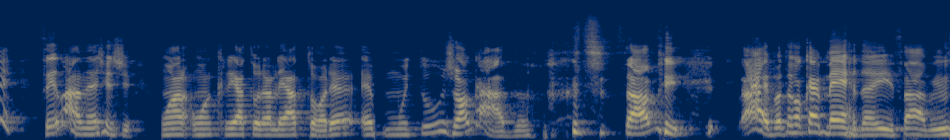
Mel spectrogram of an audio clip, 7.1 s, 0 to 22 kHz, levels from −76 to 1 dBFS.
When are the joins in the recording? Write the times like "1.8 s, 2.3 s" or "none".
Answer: 2.8 s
